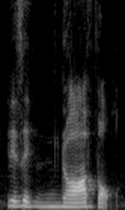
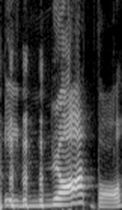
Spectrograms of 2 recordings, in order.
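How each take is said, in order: First: Said in the usual way. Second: "novel" stretched out slowly, louder, through a laugh; laughing stress on novel. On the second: Real, not acted. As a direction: lean into "novel" while laughing in disbelief.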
